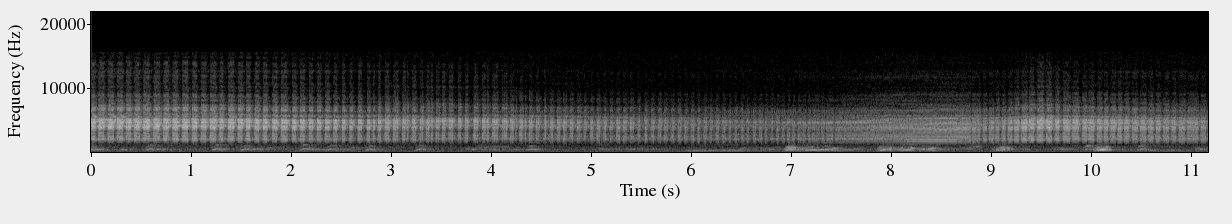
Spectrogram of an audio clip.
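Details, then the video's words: Cicadas calling from a forest at Jabbarkhet Estate as the sun sets, around seven in the evening: a dense, steady high buzzing drone that swells and fades slightly, with scattered lower croaking chirps beneath. "Cicada sound in forest"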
